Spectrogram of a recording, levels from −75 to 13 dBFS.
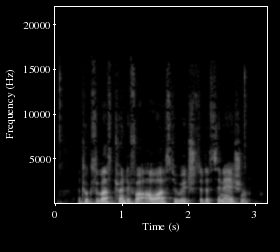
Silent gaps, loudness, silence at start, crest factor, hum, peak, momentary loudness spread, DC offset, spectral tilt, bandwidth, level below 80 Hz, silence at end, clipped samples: none; -21 LUFS; 0.35 s; 20 dB; none; -2 dBFS; 11 LU; under 0.1%; -6 dB/octave; 16.5 kHz; -56 dBFS; 0.3 s; under 0.1%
